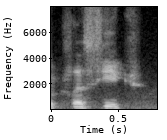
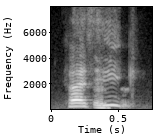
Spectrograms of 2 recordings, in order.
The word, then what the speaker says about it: Classique: as well as radio classic. I butchered both words. That's okay. Classique. It's French.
